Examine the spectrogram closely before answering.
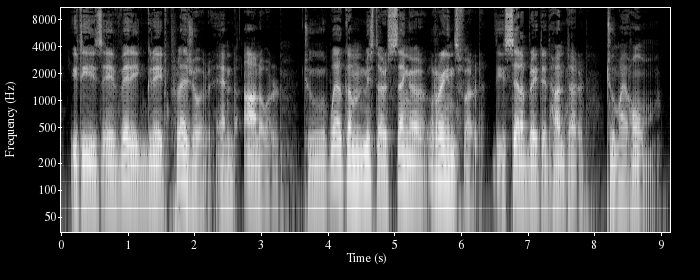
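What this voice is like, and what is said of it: Cultivated voice, slight precise accent. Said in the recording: “In a cultivated voice marked by a slight accent that gave it added precision and deliberateness”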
